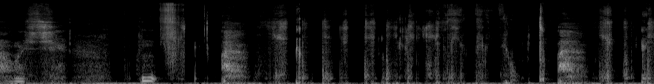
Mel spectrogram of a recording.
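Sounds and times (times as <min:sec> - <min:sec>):
speech: 0:00.1 - 0:00.7, 0:01.4 - 0:01.9
woman wet licking and slurping: 0:02.6 - 0:06.5.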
